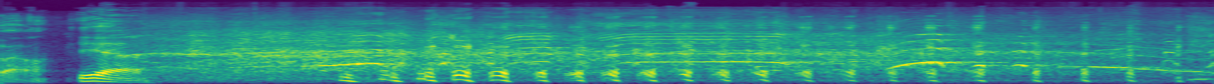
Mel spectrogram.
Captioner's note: audience and David laughing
